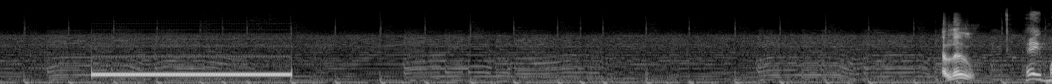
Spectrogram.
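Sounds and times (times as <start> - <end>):
faint music: 0.0 - 10.5
telephone ringback tone on an outgoing call: 0.9 - 3.0
speech: 10.3 - 10.5.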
